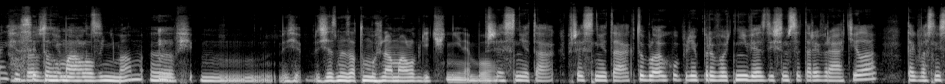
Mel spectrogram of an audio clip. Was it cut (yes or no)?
no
